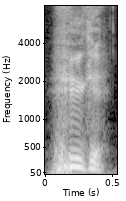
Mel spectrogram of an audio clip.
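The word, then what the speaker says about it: hygge: So it's pronounced huga.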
